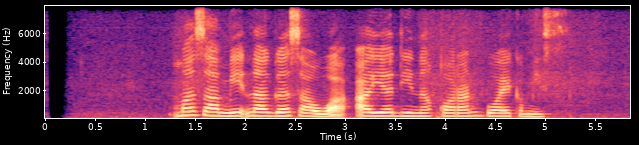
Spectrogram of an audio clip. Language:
Sundanese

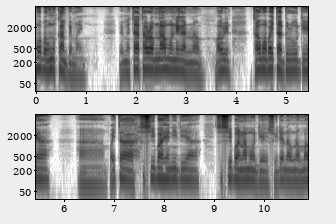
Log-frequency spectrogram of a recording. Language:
Motu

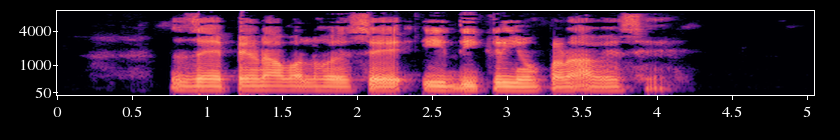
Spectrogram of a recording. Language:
Kachi Koli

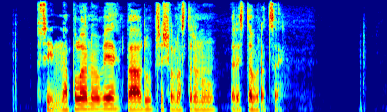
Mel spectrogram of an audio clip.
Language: Czech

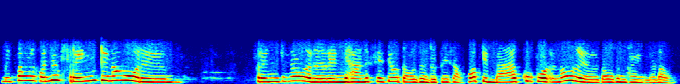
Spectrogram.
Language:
Tamil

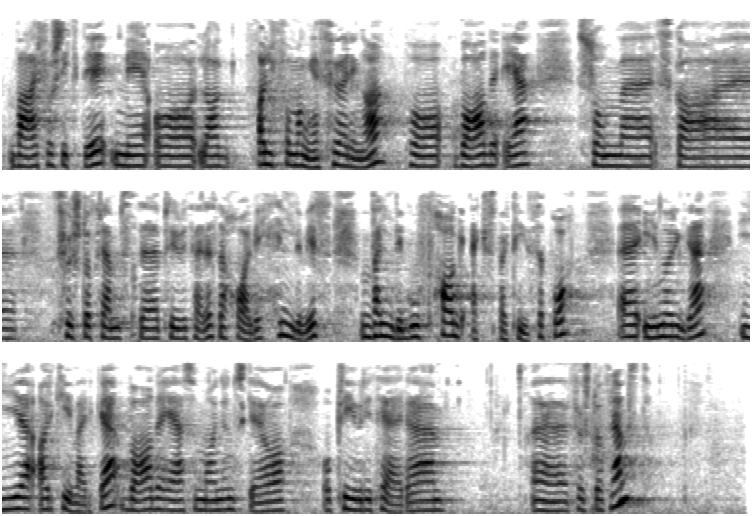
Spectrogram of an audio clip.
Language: Norwegian Bokmål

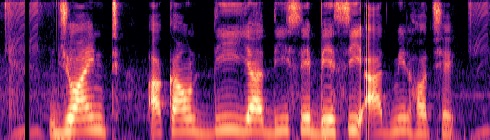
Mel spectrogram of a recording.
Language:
Magahi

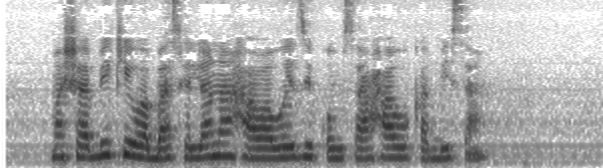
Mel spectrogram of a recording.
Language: Swahili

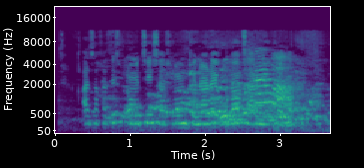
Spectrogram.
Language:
Georgian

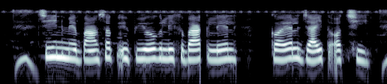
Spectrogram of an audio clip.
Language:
Maithili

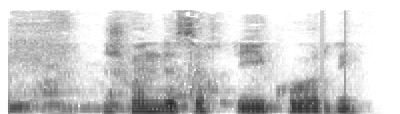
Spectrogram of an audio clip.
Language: Pashto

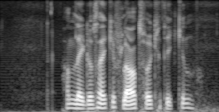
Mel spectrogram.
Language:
Norwegian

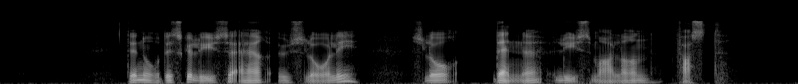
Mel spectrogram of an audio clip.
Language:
Norwegian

